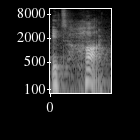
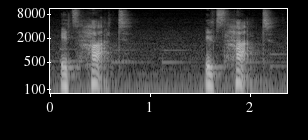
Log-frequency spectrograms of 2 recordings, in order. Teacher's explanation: À, do miệng nó bè ra cho nên âm sắc nó ra như vậy. Vậy thì người Anh đọc là O, người Mỹ sẽ đọc là A.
